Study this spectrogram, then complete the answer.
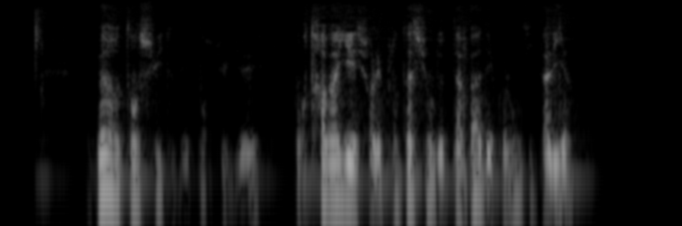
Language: French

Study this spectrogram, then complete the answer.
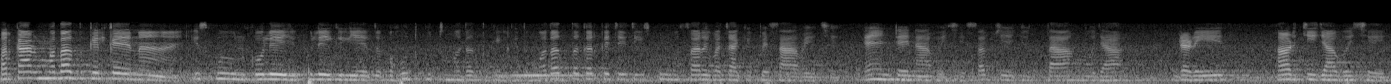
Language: Maithili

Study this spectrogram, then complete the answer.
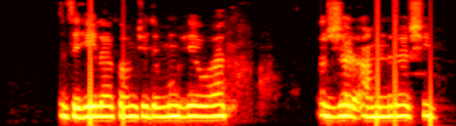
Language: Pashto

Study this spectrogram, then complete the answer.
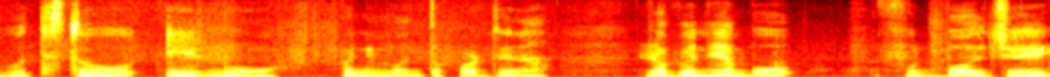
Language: Nepali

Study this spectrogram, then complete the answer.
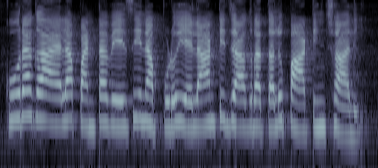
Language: Telugu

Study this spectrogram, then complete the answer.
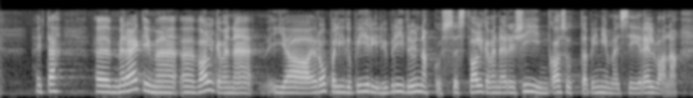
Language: Estonian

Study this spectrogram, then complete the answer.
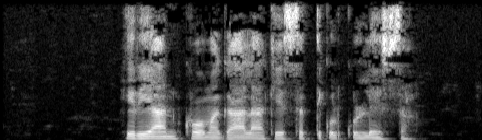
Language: Oromo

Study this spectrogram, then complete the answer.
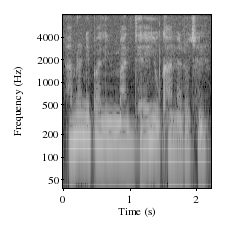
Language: Nepali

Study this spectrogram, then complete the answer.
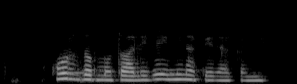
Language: Pashto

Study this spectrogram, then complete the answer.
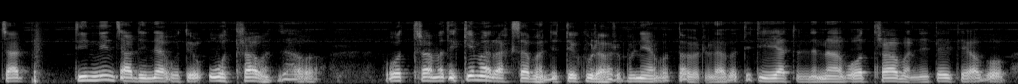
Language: Nepali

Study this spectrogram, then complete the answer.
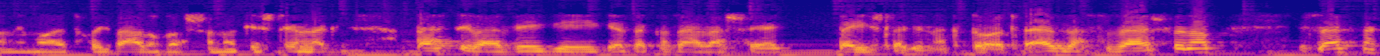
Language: Hungarian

